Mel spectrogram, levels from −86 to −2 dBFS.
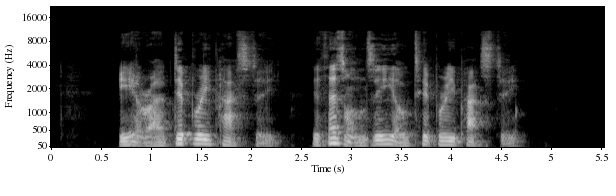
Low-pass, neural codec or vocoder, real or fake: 10.8 kHz; vocoder, 44.1 kHz, 128 mel bands, Pupu-Vocoder; fake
